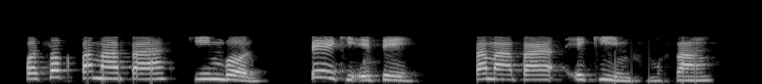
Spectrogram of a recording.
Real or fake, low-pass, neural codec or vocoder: real; 3.6 kHz; none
